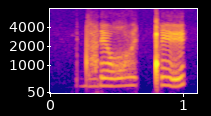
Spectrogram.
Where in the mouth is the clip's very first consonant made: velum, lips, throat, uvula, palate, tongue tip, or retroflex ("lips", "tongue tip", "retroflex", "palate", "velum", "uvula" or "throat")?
tongue tip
